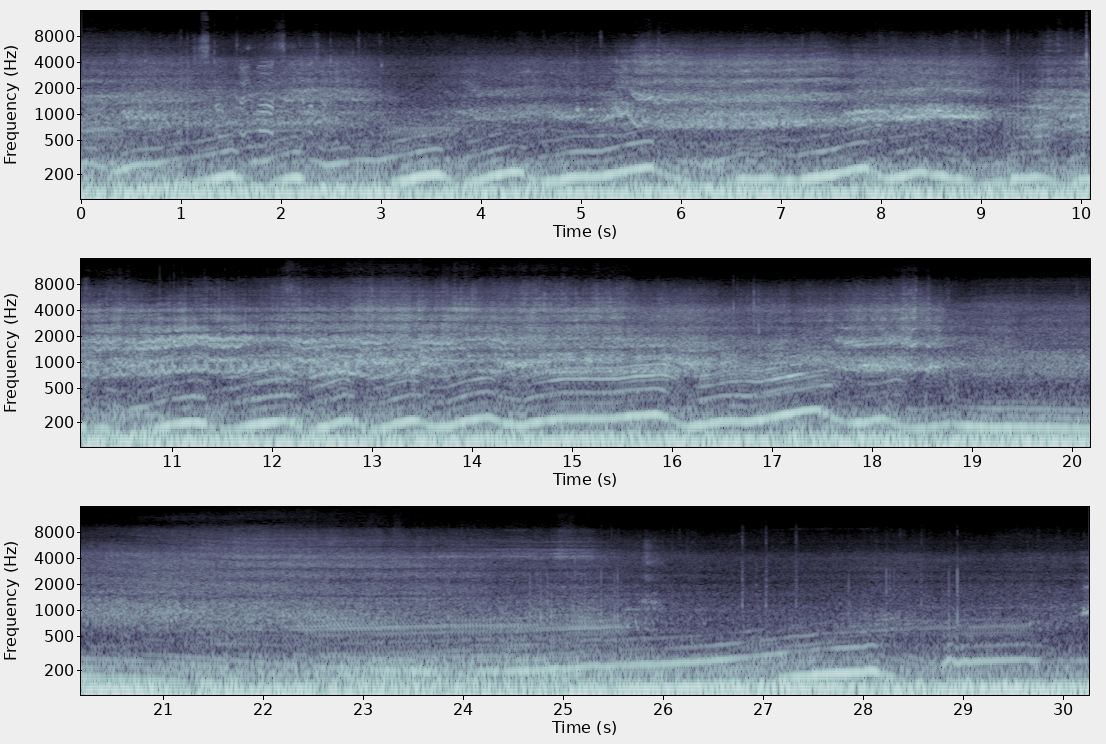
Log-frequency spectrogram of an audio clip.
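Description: Toyota Mark II sedan drifting: the engine revs rise and fall about once a second as the throttle is worked, with tyres squealing through the slides. About two-thirds of the way through the revving steadies, then climbs slowly near the end.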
